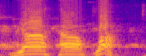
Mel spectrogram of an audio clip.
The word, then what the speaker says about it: Yahweh: Yaha wah ha and being a actual proper noun or name it would be yahwa and we spelled it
